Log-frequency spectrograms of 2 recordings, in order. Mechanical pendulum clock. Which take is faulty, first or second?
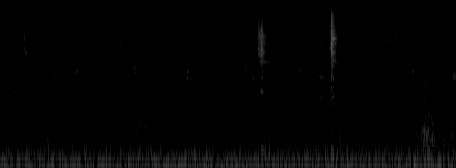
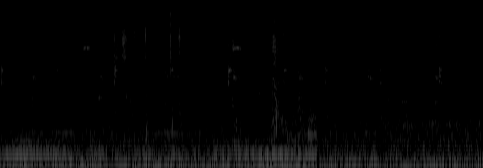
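first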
